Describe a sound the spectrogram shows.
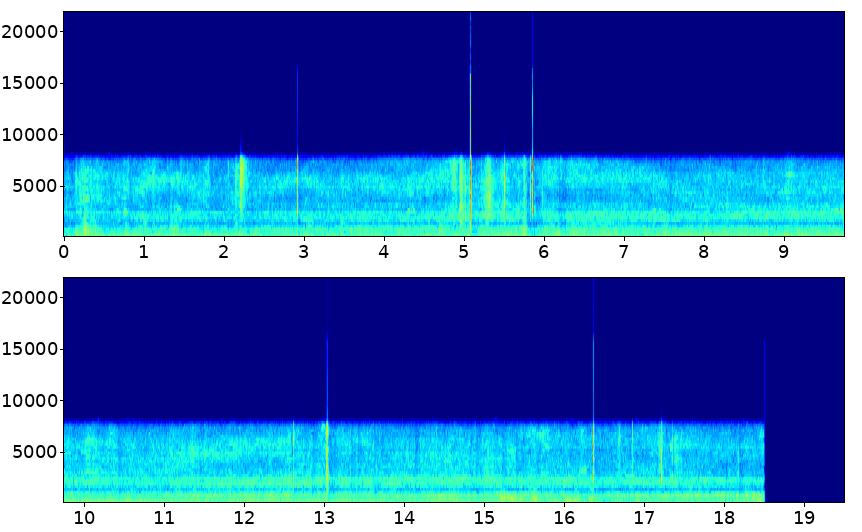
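A train rumbles and rattles along the tracks close by.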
